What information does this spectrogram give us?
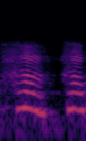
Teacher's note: sekali di bahan kemudian kita kehancuran halus adalah mengalir nafas contohnya huruf ha ha ketika mengucapkannya sambil mengalirkan nafas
